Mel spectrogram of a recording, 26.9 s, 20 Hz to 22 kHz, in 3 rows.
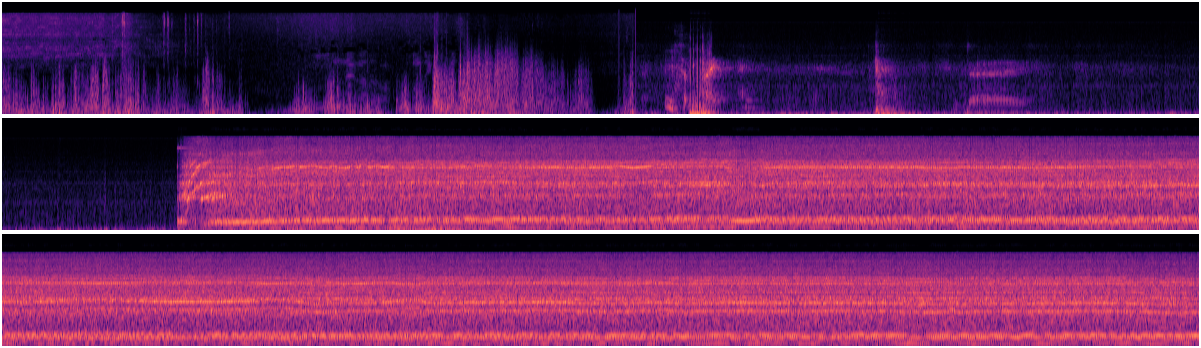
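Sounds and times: quadcopter rotors buzzing: 0.0s - 4.0s, 10.3s - 26.9s.

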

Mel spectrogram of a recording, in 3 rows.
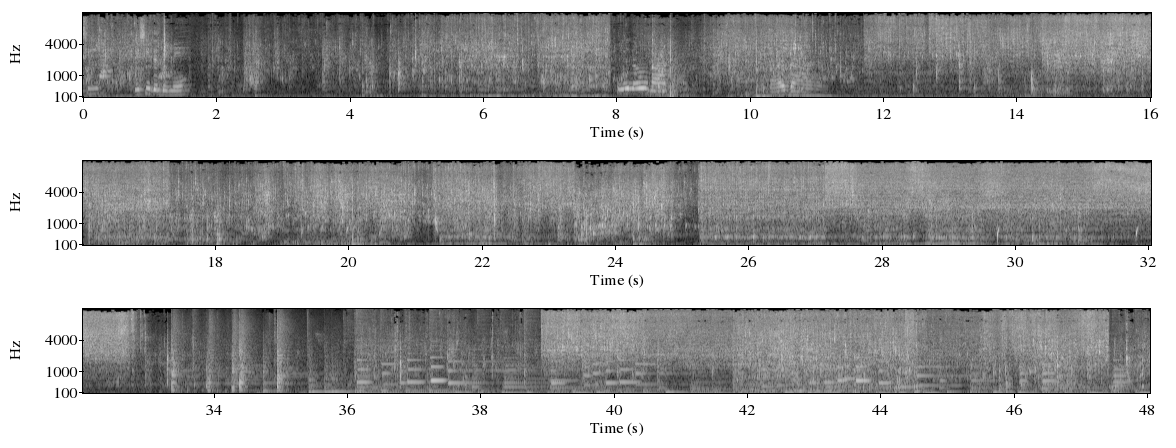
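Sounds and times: water sloshed by hand: 0.1s - 8.0s, 8.6s - 25.3s, 41.8s - 48.0s
tap water pouring: 8.6s - 33.1s, 37.6s - 48.0s.

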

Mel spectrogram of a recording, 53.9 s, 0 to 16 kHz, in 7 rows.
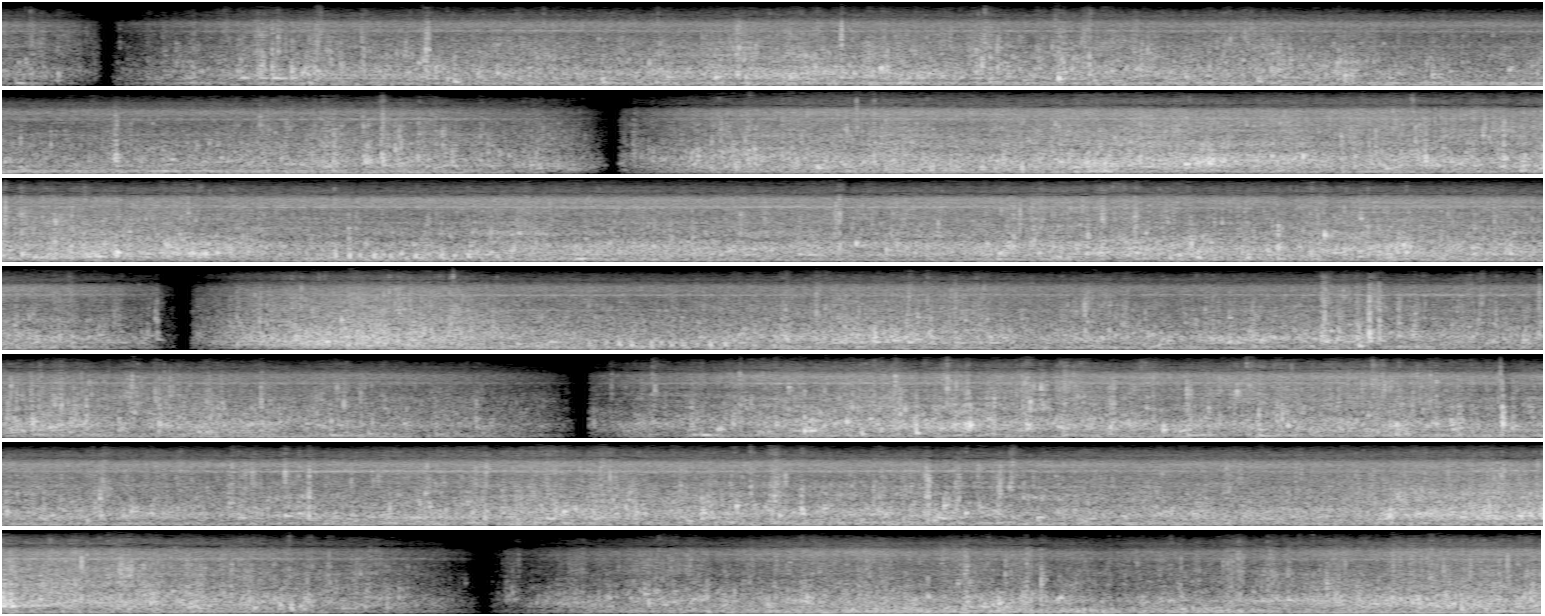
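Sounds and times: water splashing and trickling: 0.0s - 53.9s.

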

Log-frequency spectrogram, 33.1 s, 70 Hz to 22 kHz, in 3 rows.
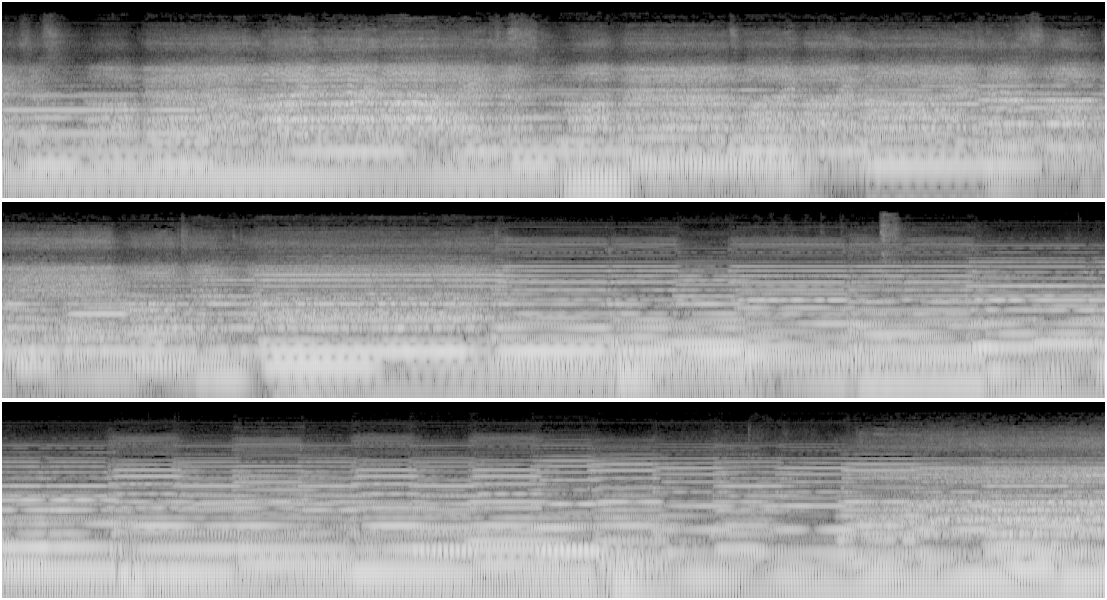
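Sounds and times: men's chorus singing: 0.0s - 17.9s, 30.4s - 33.0s
church organ chords: 0.0s - 33.0s.

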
